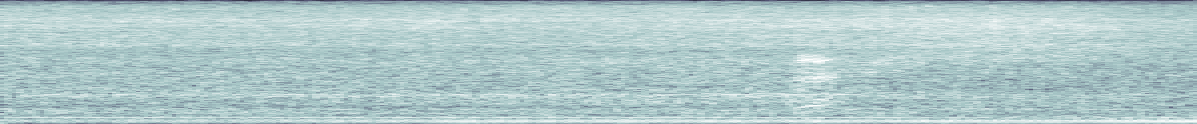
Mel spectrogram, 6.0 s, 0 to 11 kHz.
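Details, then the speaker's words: Jeep Cherokee 4.0L at 345,000 miles, cold start after used pistons replaced a cracked piston that caused piston slap: the cold idle is a quiet, low, steady rumble with no knocks or ticks. Slightly uneven but healthy, and quieter than ever. "I don't think I've ever heard it that quiet. And this is cold."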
